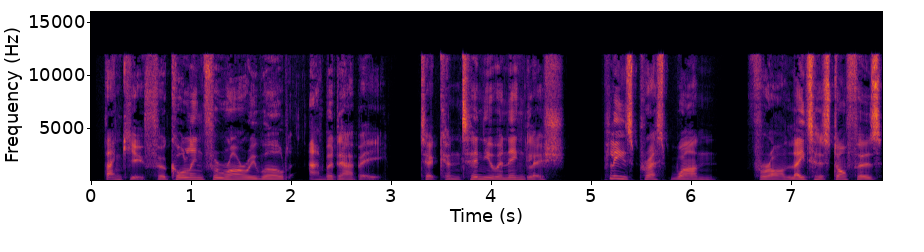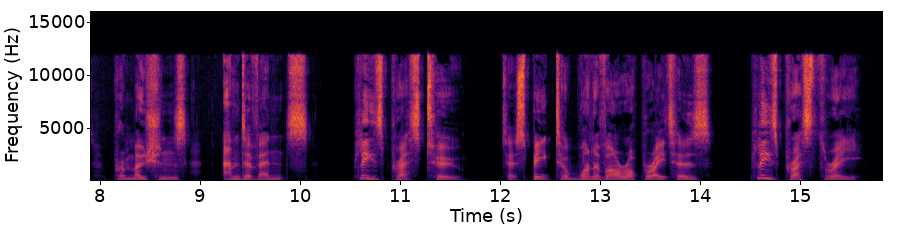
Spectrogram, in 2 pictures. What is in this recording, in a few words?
IVR; Ferrari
